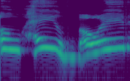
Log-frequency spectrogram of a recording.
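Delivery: over-the-top, hammy voice, high-pitched and loud. You mock how he overacts when greeting Lloyd, in an over-the-top Jack Nicholson voice. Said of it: "like he's way over the top acting".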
